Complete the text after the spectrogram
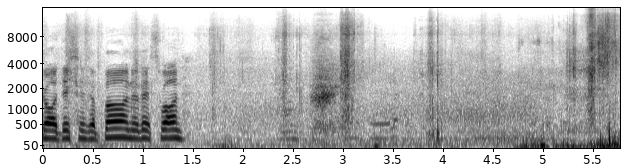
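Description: Footsteps crunch and rustle through dry leaves.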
